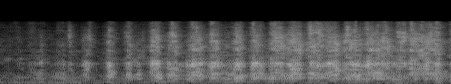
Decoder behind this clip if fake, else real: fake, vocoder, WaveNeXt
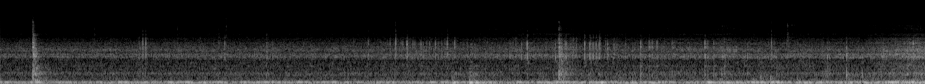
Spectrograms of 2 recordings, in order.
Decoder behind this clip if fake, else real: real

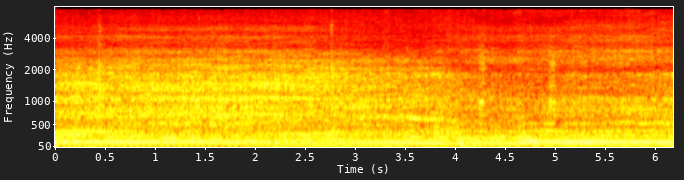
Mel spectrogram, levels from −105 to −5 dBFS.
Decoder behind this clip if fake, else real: real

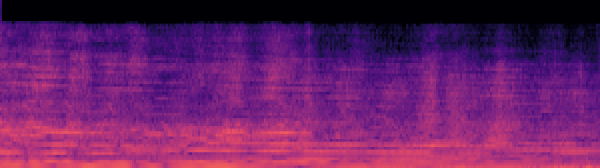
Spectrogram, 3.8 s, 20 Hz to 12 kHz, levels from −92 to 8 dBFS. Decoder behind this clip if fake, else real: fake, autoencoder, DAC-VAE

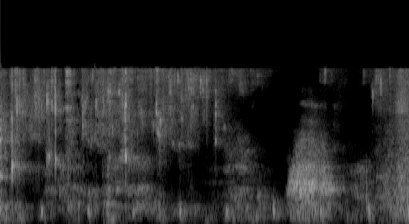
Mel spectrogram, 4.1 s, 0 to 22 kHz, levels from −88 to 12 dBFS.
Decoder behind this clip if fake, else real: fake, autoencoder, DAC-VAE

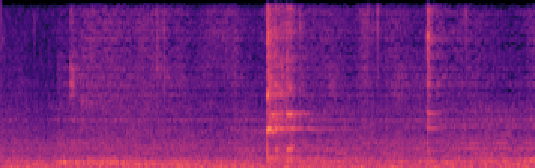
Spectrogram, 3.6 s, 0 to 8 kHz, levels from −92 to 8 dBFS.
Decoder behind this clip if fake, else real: fake, autoencoder, DAC-VAE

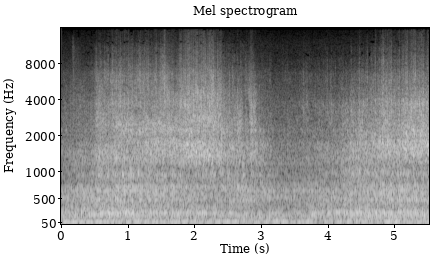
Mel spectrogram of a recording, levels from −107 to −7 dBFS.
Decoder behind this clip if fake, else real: real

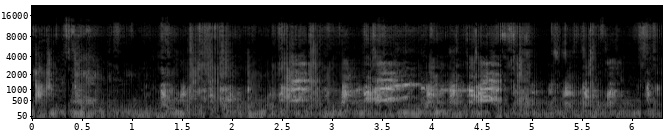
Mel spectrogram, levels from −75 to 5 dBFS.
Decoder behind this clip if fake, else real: fake, vocoder, BigVGAN v2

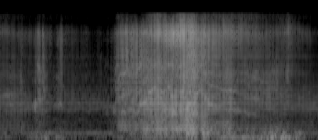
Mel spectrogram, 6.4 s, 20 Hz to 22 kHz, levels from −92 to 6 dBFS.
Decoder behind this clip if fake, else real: fake, vocoder, BigVGAN v2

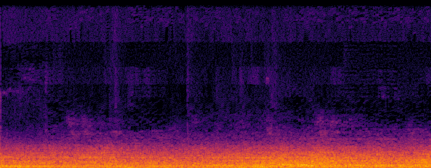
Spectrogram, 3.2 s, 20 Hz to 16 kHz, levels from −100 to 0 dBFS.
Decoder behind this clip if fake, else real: real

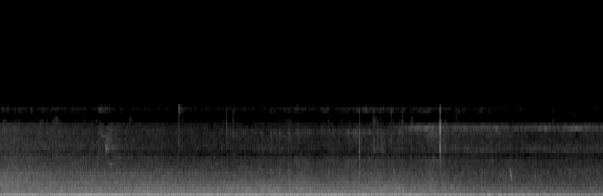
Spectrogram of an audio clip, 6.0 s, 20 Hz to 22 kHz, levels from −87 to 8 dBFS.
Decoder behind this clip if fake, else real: real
